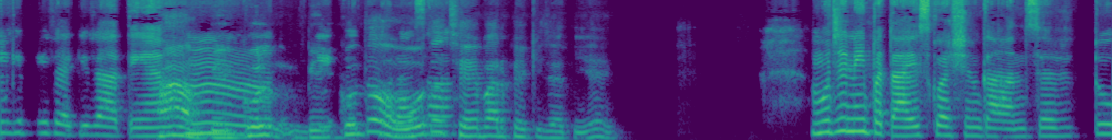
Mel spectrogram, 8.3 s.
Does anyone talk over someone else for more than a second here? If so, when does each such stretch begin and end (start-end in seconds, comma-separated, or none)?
1.2-3.4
